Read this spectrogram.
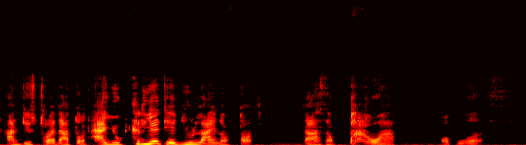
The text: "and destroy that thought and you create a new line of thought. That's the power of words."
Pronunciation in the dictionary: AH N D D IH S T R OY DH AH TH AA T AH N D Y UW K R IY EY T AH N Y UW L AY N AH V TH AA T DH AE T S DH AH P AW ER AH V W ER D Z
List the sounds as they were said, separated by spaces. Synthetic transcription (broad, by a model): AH N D D IH S T R OY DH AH T AA T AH N Y UW K R IY EY T AH N Y UW L AY N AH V T AA T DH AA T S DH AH P AW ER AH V W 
